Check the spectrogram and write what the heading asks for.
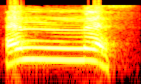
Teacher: النون مشددة تاخد غنة حركتين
